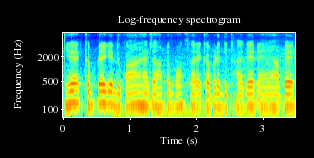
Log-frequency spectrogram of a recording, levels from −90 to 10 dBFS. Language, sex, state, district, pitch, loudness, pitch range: Hindi, male, Chhattisgarh, Raipur, 120 Hz, -19 LUFS, 120-130 Hz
